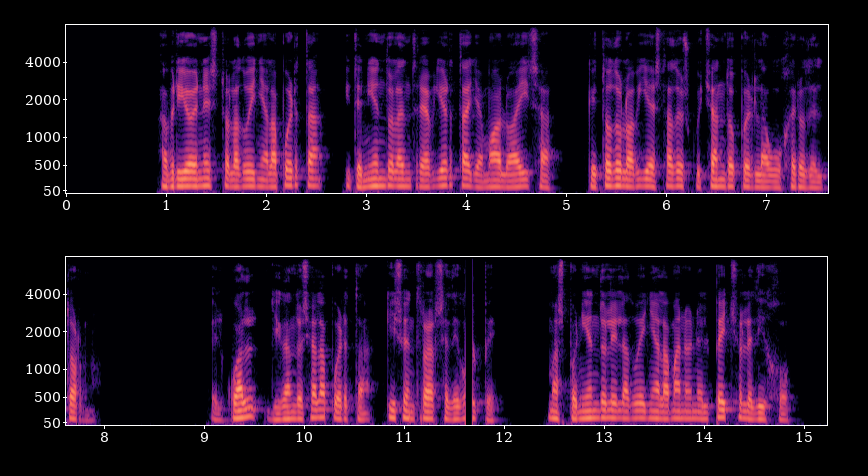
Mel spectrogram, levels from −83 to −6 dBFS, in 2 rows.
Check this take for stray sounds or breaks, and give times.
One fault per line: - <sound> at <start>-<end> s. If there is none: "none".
- dropout at 11.6-11.7 s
